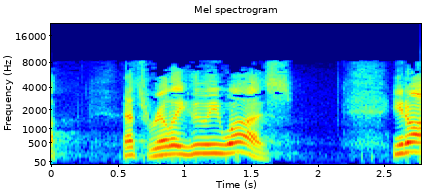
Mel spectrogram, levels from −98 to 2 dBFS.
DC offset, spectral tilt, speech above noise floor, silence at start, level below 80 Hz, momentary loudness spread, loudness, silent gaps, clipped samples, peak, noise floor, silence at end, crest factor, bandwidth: under 0.1%; -4.5 dB/octave; 35 dB; 0 s; -70 dBFS; 18 LU; -20 LUFS; none; under 0.1%; -2 dBFS; -54 dBFS; 0 s; 18 dB; 8.6 kHz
